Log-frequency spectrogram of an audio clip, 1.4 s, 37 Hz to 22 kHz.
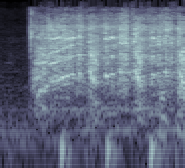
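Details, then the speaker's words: Yamaha Mio 125 carbureted scooter with fully charged battery and air filter removed, hard starting: starter whirs with even compression pulses about three per second but engine never catches; spark plug later replaced. "ยาวก็ไม่ติดครับนี่นะครับประมาณนี้ครับสตาร์ทไม่ติดครับ"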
